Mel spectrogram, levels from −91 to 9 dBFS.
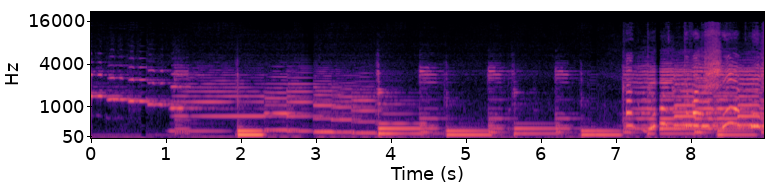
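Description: Bursts of packet loss at 0.67, 2.83, 6.68 and 7.52 s: about 60 ms is skipped each time (120 ms at 2.83 s), and the gap is filled with a fading continuation rather than the silence of a plain dropout.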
